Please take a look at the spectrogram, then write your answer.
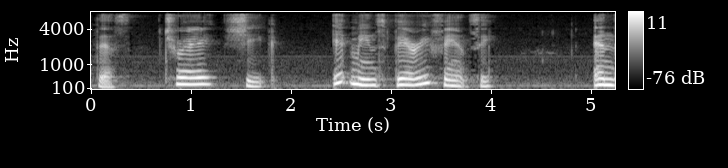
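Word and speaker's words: très chic: bracelet Trish chic you say it like this Trey Chic it means very fancy and the gravy is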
